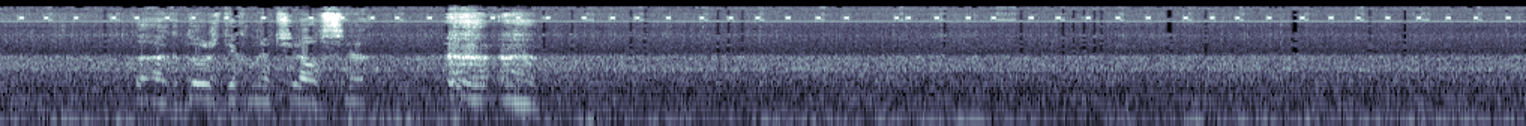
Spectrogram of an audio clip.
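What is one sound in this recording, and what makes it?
A car drives steadily along a road, with a low rumble of tyres and engine.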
